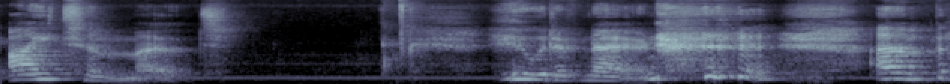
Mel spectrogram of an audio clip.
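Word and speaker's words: Ightham Mote: apparently you don't say Ixham Moat, that's how it's spelt, but it's one of those funny English words that's not pronounced at all the way it's spelt. So you actually say Item Moat.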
